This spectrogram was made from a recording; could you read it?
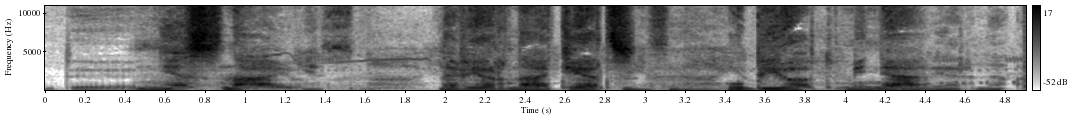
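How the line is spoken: Whisper. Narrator (Russian): прошептала она

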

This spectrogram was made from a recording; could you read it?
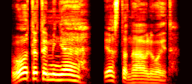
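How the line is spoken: Deep sigh. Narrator (Russian): глубоко вздохнул

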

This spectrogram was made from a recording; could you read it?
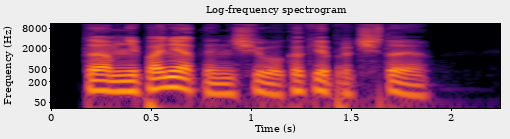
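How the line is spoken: Grumbled. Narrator (Russian): проворчал Ниэль

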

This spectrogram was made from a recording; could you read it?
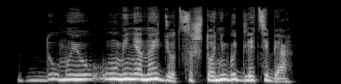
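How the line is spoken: Trembling voice. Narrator (Russian): дрожащим голосом произнесла женщина

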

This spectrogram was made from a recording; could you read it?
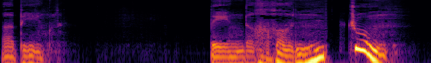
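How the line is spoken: Heavy sigh, gloomy. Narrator (Chinese): 沉重地叹息了一声，黯然说

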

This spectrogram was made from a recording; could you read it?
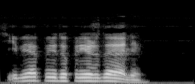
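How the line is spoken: Nanny barking. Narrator (Russian): рявкнула нянюшка

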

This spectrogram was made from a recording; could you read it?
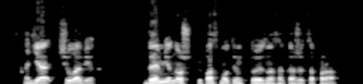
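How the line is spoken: Angry young girl. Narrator (Russian): злобно ответила юная девочка Катя

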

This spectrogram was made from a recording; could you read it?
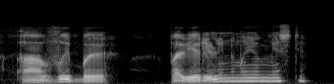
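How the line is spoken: Quiet question. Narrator (Russian): негромко спросил Карт

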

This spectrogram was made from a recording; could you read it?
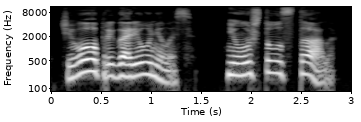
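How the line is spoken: Sly mocking question. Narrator (Russian): ехидно спросил домовой

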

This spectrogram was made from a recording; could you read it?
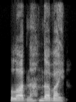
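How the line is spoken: Sighing. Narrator (Russian): вздохнула я

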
